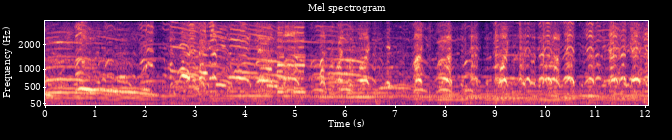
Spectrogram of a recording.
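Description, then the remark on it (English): A large crowd of Epton supporters and Right to Life demonstrators boos and shouts at Washington and former Vice President Walter Mondale at St. Paschal's Church on the city's northwest side, Palm Sunday 1983, in a loud, continuous clamor, many overlapping voices rising and falling together, no single speaker standing out. “They were met by a booing crowd of Epton supporters and Right to Life demonstrators.”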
